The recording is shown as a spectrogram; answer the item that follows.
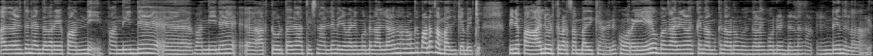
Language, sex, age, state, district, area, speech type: Malayalam, female, 45-60, Kerala, Wayanad, rural, spontaneous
